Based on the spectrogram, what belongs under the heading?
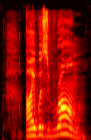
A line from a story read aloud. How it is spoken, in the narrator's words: shouted Gentle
